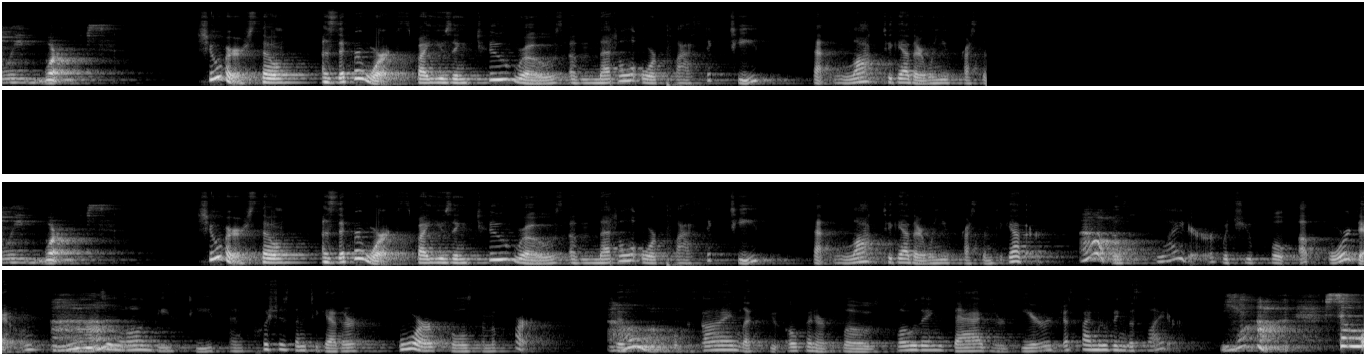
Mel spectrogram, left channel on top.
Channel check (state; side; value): drops out; left; at 9.9 s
